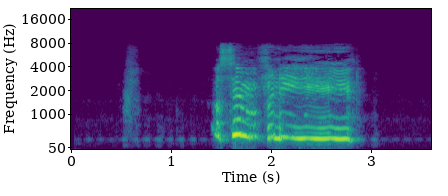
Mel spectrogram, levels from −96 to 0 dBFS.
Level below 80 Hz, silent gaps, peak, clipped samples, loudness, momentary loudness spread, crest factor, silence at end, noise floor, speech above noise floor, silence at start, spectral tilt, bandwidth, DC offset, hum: -70 dBFS; none; -4 dBFS; under 0.1%; -17 LUFS; 11 LU; 18 dB; 0.75 s; -77 dBFS; 61 dB; 1.45 s; -4 dB/octave; 7.6 kHz; under 0.1%; none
